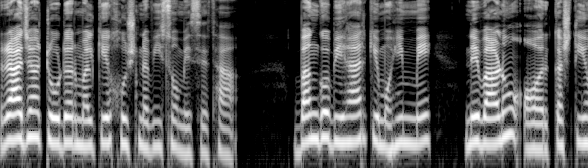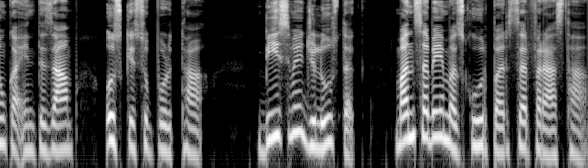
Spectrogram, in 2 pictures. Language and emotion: Urdu, neutral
